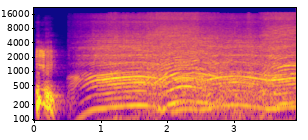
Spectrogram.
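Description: A chainsaw sputters to life after a brief burst, then roars loudly, its engine pitch rising and dipping as it revs continuously for several seconds.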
